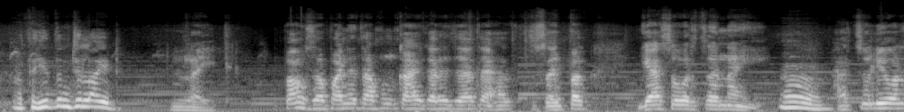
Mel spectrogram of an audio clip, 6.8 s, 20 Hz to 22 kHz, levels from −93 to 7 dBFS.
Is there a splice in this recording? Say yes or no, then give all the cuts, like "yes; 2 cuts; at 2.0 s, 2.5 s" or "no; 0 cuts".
yes; 1 cut; at 2.1 s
